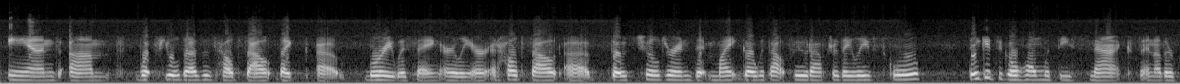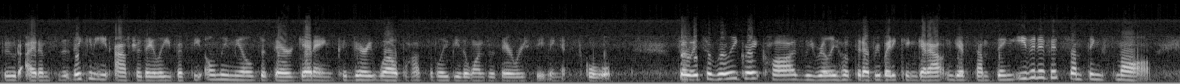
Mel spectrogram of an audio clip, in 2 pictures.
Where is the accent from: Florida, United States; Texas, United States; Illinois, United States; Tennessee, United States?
Tennessee, United States; Nashville; I am from Nashville.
